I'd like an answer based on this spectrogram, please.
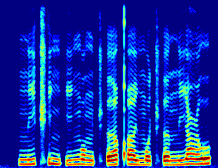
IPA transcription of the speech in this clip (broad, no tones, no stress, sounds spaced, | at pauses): n̪ i t͡ʃʼ i ŋ ʔ i ŋ ɔ ŋ t͡ʃʼ ɜ qʼ ɜ i̯ m ɔ t͡ʃʼ ɜ n̪ i ʕ o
